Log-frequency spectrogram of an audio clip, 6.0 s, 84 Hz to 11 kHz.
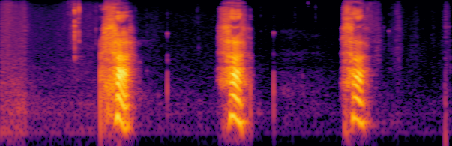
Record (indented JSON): {
  "exhalation_length": "6.0 s",
  "exhalation_amplitude": 27550,
  "exhalation_signal_mean_std_ratio": 0.23,
  "survey_phase": "beta (2021-08-13 to 2022-03-07)",
  "age": "45-64",
  "gender": "Female",
  "wearing_mask": "No",
  "symptom_runny_or_blocked_nose": true,
  "smoker_status": "Never smoked",
  "respiratory_condition_asthma": false,
  "respiratory_condition_other": false,
  "recruitment_source": "REACT",
  "submission_delay": "1 day",
  "covid_test_result": "Negative",
  "covid_test_method": "RT-qPCR",
  "influenza_a_test_result": "Negative",
  "influenza_b_test_result": "Negative"
}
